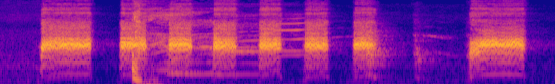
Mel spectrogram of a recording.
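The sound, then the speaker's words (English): A duck call blown in a regular comeback sequence, like a duck lazily swimming on the water: a long loud quack followed by a rapid run of shorter, descending quacks, then another long note, clear with no talking. “Regular comeback call. Like a duck that's out there on the water swimming around lazy.”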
